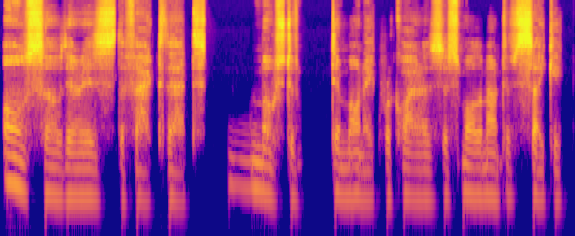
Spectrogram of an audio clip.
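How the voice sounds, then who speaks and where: Guy acting as a classy demon professor, husky and super dry close sound, halting, kinda irritated but patient, intimate audio rp. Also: on the low side, steady tone, no echo. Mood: thoughtful, explaining. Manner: hesitant, halting, genteel explanations. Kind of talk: intimate audio roleplay monologue.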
